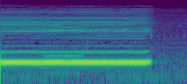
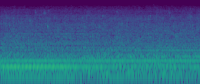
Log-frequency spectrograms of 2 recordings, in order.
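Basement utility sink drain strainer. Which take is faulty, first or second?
first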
